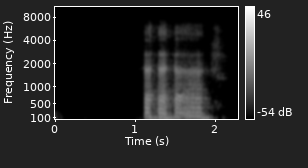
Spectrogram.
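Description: About a second of silence, then a man laughing, low-pitched and drawn out.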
